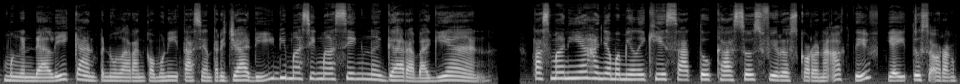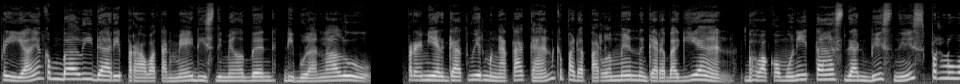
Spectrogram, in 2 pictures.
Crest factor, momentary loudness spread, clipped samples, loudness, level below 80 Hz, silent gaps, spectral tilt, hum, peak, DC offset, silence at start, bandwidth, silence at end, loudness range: 16 dB; 4 LU; under 0.1%; -17 LUFS; -52 dBFS; 4.98-5.20 s, 13.30-13.63 s; -5 dB/octave; none; 0 dBFS; under 0.1%; 0.05 s; 19.5 kHz; 0 s; 1 LU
